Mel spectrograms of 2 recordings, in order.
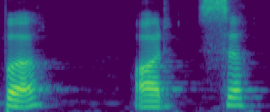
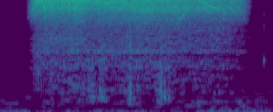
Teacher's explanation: In these consonants, there is no vibration of the vocal cords. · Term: voiceless consonants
